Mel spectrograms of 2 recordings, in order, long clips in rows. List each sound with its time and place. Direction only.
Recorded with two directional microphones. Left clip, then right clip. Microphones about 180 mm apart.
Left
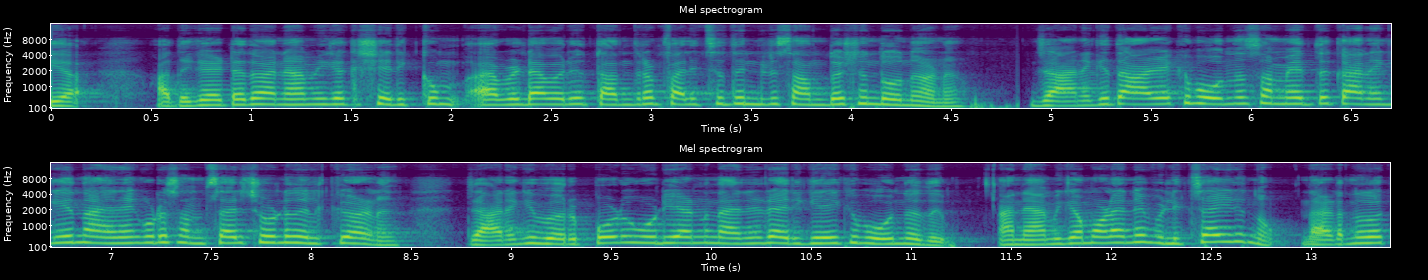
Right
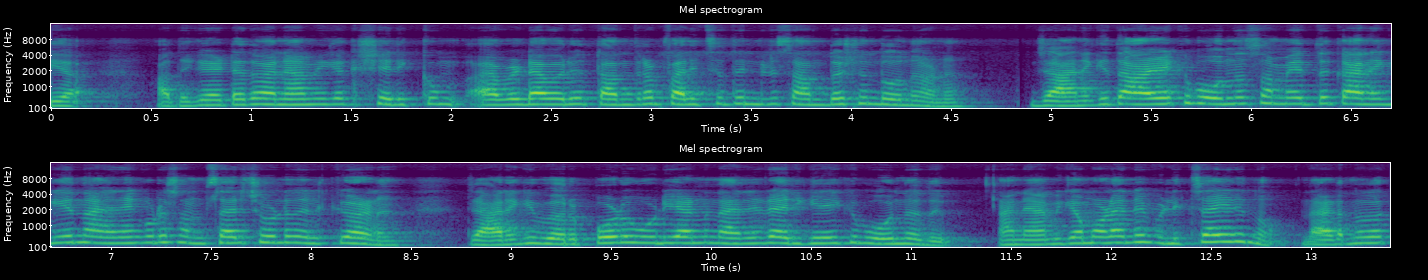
0.0 s a woman's voice: 45° left (ahead or behind)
